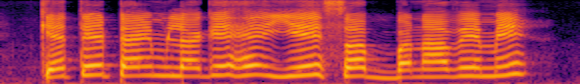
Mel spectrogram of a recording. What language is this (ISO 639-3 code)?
mag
